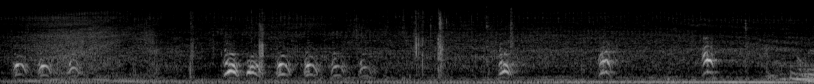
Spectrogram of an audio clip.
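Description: A dog giving short, high yips: three early on, a quick run of about six around two seconds in, then single yips about a second apart. A steady low hum runs underneath.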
